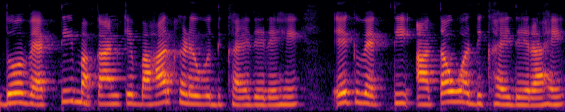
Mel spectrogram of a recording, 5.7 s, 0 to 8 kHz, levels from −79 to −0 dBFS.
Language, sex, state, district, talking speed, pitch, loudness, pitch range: Hindi, female, Bihar, Darbhanga, 190 wpm, 225 Hz, -24 LUFS, 210-250 Hz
